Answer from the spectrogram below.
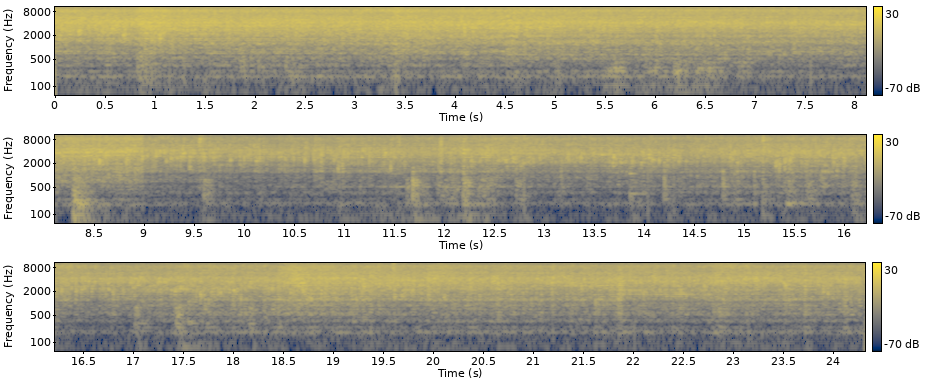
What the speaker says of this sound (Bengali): দেখো আগে ভোলা মাছটা ভেজে নিই। কড়াই গরম হয়ে গেছে, তেল দিয়ে দিলাম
